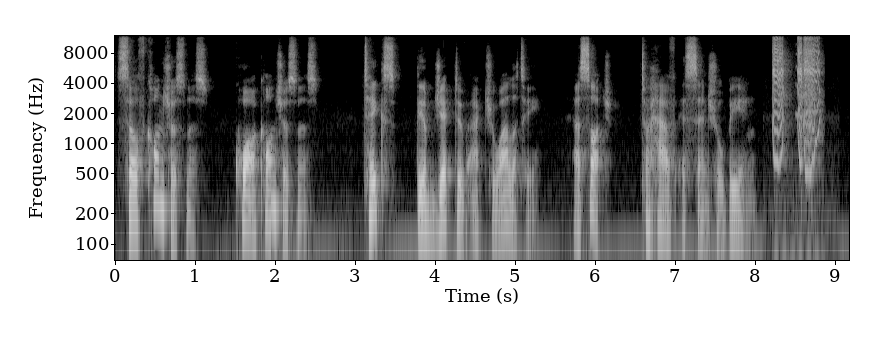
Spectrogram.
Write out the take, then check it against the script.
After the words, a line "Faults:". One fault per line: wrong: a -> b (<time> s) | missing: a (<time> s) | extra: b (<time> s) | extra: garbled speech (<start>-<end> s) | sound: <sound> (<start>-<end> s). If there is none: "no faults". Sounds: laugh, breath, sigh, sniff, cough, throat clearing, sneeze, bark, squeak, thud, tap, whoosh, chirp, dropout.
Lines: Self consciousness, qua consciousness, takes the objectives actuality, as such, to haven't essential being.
Self consciousness, qua consciousness, takes the objective actuality, as such, to have essential being.
Faults:
wrong: objectives -> objective (3.9 s)
wrong: haven't -> have (6.7 s)
sound: squeak (8.2-8.9 s)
